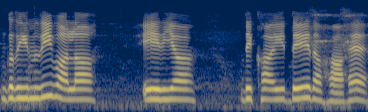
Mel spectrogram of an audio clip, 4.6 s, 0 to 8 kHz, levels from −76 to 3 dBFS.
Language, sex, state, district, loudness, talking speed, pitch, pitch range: Hindi, female, Punjab, Fazilka, -14 LUFS, 90 wpm, 240 Hz, 235-255 Hz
